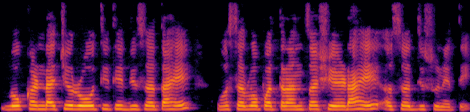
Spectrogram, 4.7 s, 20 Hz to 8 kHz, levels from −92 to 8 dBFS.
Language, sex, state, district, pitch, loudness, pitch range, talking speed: Marathi, female, Maharashtra, Aurangabad, 245 Hz, -16 LUFS, 240-260 Hz, 165 wpm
